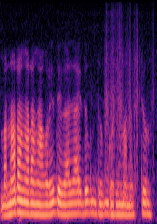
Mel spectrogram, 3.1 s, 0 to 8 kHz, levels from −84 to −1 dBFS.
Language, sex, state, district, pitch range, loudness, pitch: Chakma, female, Tripura, Unakoti, 135-150 Hz, -19 LUFS, 145 Hz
